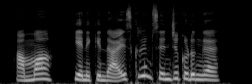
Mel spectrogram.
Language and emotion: Tamil, happy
